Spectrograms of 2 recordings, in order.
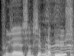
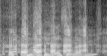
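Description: First: Said in the usual way. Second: Laughing. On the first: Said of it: "j'ai le droit, c'est Noël". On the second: Real, not acted. Repeats the line laughing, drawn out.

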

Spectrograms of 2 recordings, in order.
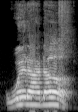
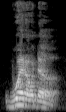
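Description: First: With a dub slower and much louder, dub hit hard; louder, slower victory punchline; triumphant repeat. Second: Said in the usual way. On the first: Real, not acted. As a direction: hammer home With a dub.

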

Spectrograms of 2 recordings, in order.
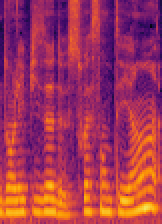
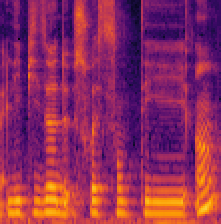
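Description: First: Said in the usual way. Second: "soixante et un" drawn out slowly, rising at the end; unsure recall. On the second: Real, not acted. Host tries to remember an earlier episode's number, unsure recall. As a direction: search memory aloud, stretching "soixante et un" into a tentative rise.

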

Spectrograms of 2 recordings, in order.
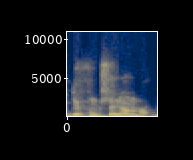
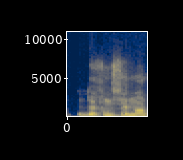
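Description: First: "fonctionnement" slurred and cut short as "fonksio"; "fonctionnement" garbled, the nasal and ending swallowed; stumbled word. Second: "fonctionnement" said in full and clearly, as "fon-ksio-ne-ment"; "fonctionnement" carefully repeated with every syllable; clean correction. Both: Real, not acted.

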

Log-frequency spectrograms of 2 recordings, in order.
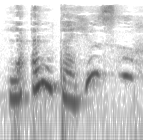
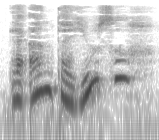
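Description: First: "La anta Yusuf?" repeated much higher, pressing harder on "Yusuf"; the brothers press the question a second time; higher emphatic question. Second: Arabic question "La anta Yusuf?" intoned higher, with a rising end on "Yusuf"; the brothers first ask Yusuf in astonishment; questioning recitation. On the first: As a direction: push the repeated question up in pitch with more insistence. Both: Retold or imitated. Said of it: "emphasis upon emphasis".

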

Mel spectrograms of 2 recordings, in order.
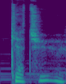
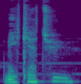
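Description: First: Much higher, rising panicked repeat; husband pleading as his wife cries; stammering husband. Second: Higher, worried stammer; alarmed husband asking his crying wife. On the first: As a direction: repeat it climbing up in alarm. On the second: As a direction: ask with alarm, stumbling. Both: Acted. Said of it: "Il bégaya".

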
